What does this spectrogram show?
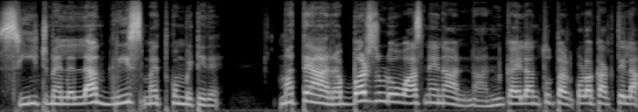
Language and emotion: Kannada, disgusted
